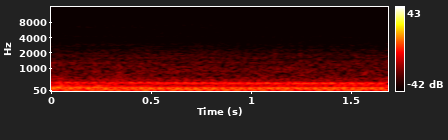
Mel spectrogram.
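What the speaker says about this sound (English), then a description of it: "listen to that exhaust. Man, does it sound good." Steady low exhaust rumble from a 1965 Shelby Cobra Superformance, a deep continuous burble idling close by with no voices over it.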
